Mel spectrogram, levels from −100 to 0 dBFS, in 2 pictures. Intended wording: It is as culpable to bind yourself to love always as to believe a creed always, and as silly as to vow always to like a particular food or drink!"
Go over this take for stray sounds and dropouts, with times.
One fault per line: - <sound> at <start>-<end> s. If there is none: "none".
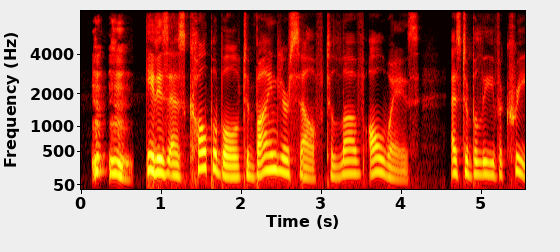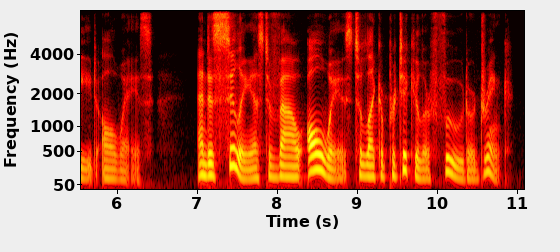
- throat clearing at 0.1-0.7 s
